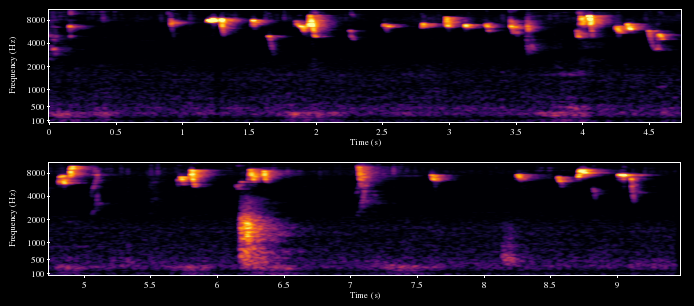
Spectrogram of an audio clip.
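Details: Young goldfinch practising its song: high, sharp twittering notes and short tinkling phrases in quick succession, with a brief harsher buzzy note near six seconds and faint low background hum.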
